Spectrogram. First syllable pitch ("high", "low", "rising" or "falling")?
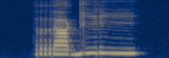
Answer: low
